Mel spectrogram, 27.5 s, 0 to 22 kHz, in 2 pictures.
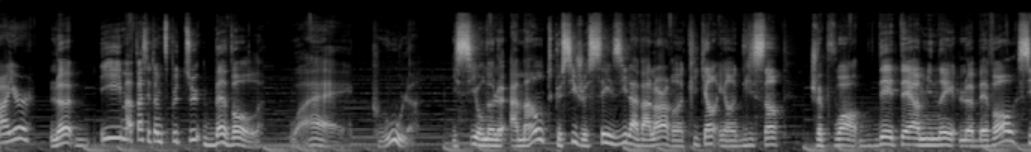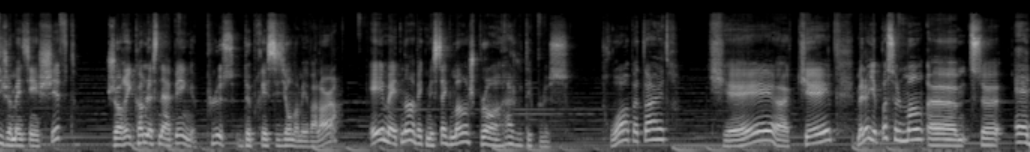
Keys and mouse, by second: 0.4-2.1 drag, 2.1 click, 2.2 click, 9.6-12.7 drag, 20.8 middle click, 21.4 click, 22.7 click, 23.8-25.1 drag.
